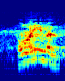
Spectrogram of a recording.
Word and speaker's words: Philemon: So, Philemon, someone said back there, which I think is really the correct pronunciation of it.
